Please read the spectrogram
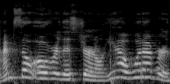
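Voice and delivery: over-it, done-with-it tone. Talking about an old journal, saying it in a fed-up tone. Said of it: "this tone".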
